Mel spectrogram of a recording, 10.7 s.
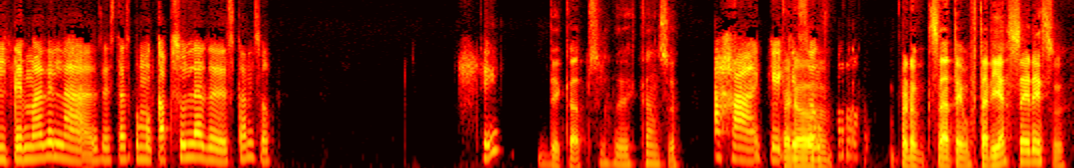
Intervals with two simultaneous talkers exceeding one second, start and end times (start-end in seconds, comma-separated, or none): none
